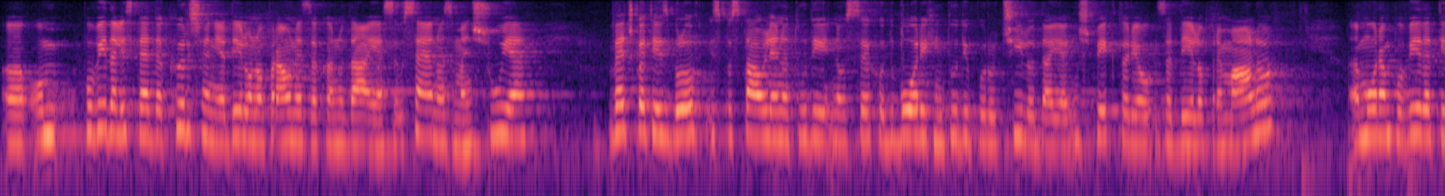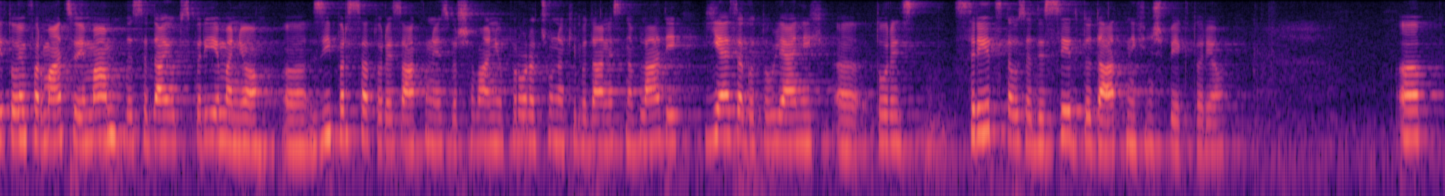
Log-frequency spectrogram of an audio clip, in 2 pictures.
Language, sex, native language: Slovenian, female, Slovenian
